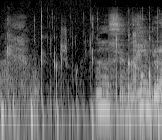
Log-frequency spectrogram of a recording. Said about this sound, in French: Ouais, bah, ça j'entends par exemple. J'entends. Ça aussi j'entends. Ah, ASMR ah,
